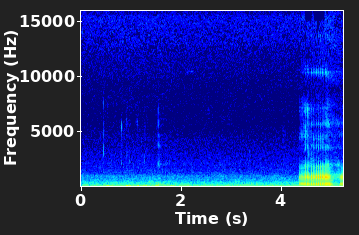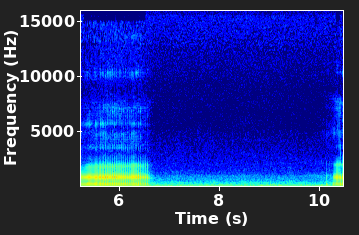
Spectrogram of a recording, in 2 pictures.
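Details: A single loud fluttering snore with a brief pause mid-breath over quiet room noise; ordinary snoring.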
